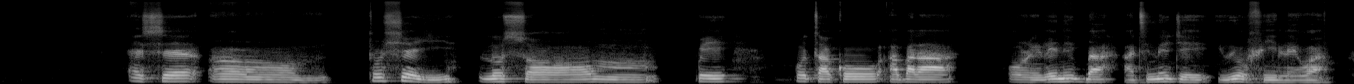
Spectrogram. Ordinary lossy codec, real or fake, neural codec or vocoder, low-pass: none; fake; autoencoder, 48 kHz, 128 numbers a frame, DAC-VAE, trained on Japanese speech; none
